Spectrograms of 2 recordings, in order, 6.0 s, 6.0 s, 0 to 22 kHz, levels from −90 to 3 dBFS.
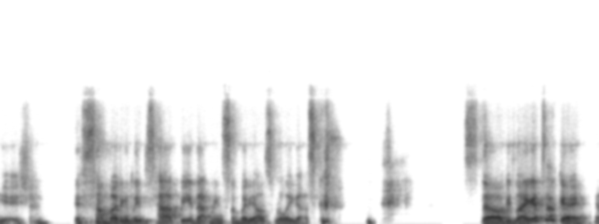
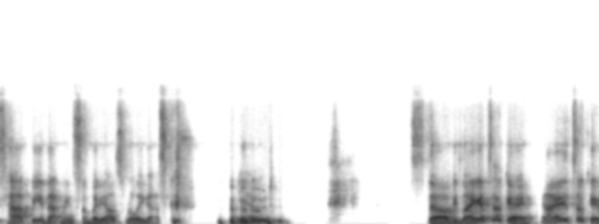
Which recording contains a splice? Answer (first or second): first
